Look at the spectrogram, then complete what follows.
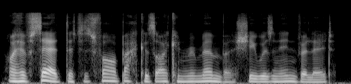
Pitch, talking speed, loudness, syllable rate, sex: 130 Hz, 255 wpm, -18 LUFS, 5.8 syllables/s, male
